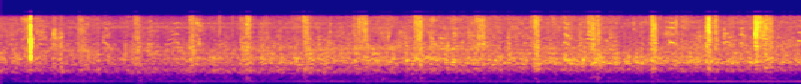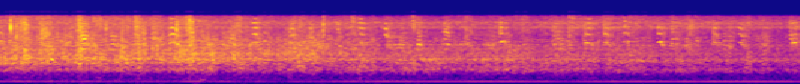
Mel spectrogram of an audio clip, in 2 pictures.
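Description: Heavy draft horse's hoofbeats on sand arena footing with the rattle and crunch of the four-wheeled carriage it pulls, swelling as it passes close by about halfway through and fading toward the end. A single sharp click just after the start is the loudest sound, over a steady low hum.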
